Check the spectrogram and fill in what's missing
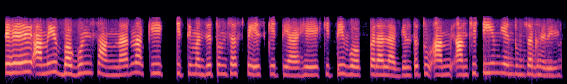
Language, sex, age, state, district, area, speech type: Marathi, female, 30-45, Maharashtra, Nagpur, urban, conversation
